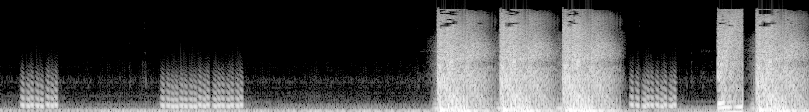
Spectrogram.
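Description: Rapid electronic blips chirp in short bursts.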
